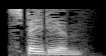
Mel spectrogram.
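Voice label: "stadium", British English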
